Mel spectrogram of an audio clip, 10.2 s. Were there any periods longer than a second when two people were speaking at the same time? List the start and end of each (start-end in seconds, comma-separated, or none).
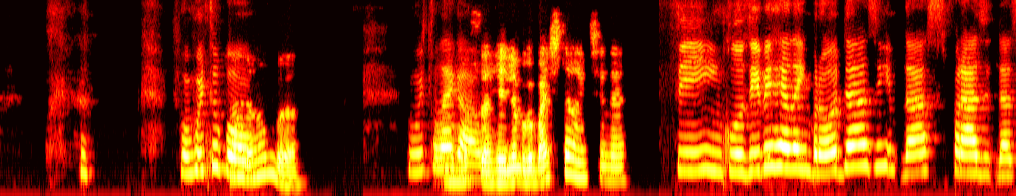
none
